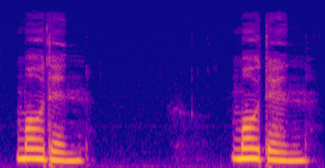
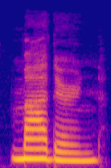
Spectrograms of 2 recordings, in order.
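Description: First: Said in the usual way. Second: "modern" with open "mah" and r-coloured ending; American pronunciation. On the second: Shown as a demonstration. Teacher reviewing vocabulary for learners, American "modern" as MAH-dern. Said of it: "美式发音".

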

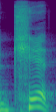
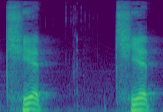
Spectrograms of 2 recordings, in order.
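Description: First: Said in the usual way. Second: Put-on "kid" stopped short with no d burst; unreleased D. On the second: Shown as a demonstration. Teacher drilling learners, slow "kid" with unreleased d. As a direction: hold back the final d of "kid", slowly. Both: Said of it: "这个D需要失去爆破".

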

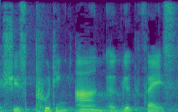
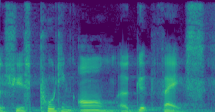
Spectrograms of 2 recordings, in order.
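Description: First: Said in the usual way. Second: "on" with a rounded British "aw" vowel. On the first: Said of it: "我们美式英语当中它就读成on". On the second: Shown as a demonstration. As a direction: round the lips on "on", British style. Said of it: "英式英语它可能会读成on".

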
